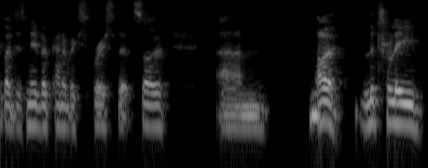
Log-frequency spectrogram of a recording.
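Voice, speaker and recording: A man from South Africa whose first language is Afrikaans, talking as a podcast guest in a relaxed, friendly way, with lots of ums and uhs. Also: medium pitch. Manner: relaxed and friendly, many fillers. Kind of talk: casual interview chat.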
